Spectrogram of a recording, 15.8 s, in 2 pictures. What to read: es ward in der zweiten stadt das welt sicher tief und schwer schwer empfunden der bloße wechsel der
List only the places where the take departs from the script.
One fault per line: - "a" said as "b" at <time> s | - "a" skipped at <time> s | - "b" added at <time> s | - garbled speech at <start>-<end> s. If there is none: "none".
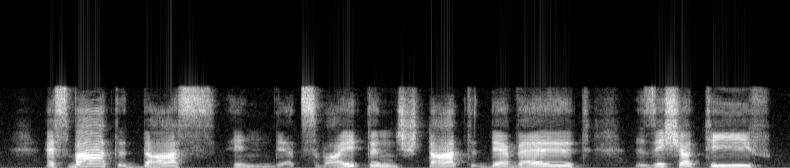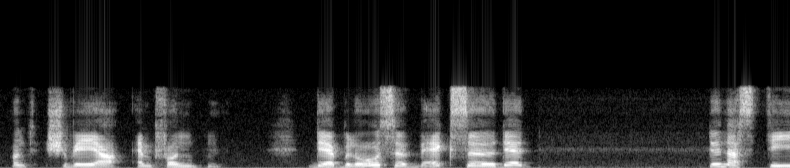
- "das" added at 1.4 s
- "das" said as "der" at 4.8 s
- "schwer" skipped at 9.2 s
